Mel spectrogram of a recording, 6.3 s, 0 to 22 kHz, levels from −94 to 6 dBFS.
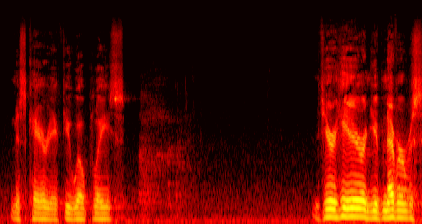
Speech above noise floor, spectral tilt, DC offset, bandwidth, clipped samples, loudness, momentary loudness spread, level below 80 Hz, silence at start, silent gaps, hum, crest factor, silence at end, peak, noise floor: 37 dB; -7.5 dB/octave; under 0.1%; 12.5 kHz; under 0.1%; -25 LUFS; 18 LU; -60 dBFS; 0.15 s; none; none; 20 dB; 0 s; -8 dBFS; -62 dBFS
